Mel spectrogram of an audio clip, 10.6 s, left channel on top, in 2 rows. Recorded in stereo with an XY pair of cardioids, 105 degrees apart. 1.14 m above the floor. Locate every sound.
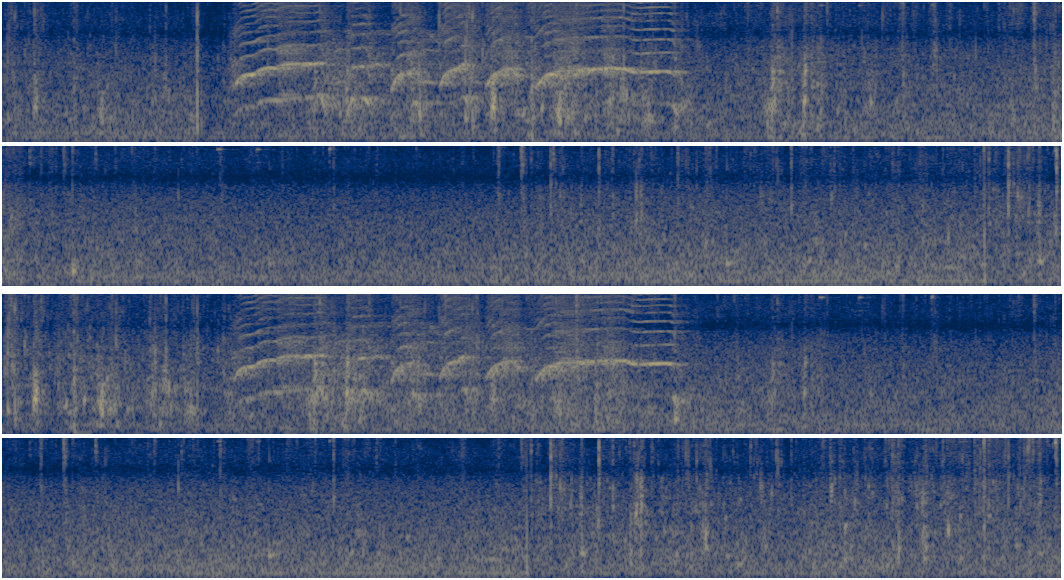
1.1 s laughter: 15° left, 0.9 m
